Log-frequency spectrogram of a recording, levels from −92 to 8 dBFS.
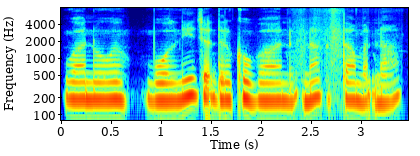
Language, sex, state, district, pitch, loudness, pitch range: Garo, female, Meghalaya, South Garo Hills, 185 Hz, -15 LUFS, 180-195 Hz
